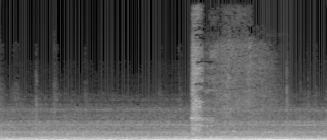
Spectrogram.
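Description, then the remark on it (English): A heavy truck engine rumbles steadily, a deep continuous drone with a brief sharp hiss of released air partway through. No one speaks. “I guess the presence of the truck threw her off.”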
